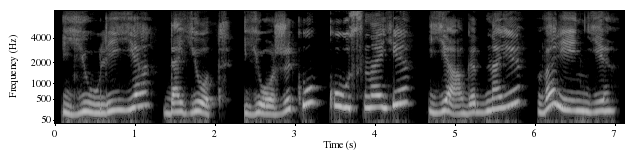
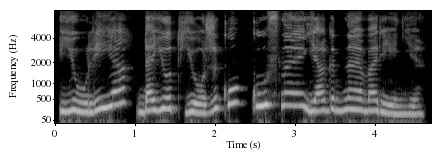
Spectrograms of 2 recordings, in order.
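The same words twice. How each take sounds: First: Very slow, word by word; slow demonstration. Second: Said in the usual way. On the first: Shown as a demonstration. Teacher repeating example for learners, slow and word by word. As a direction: separate each word of the sentence, drawn out.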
